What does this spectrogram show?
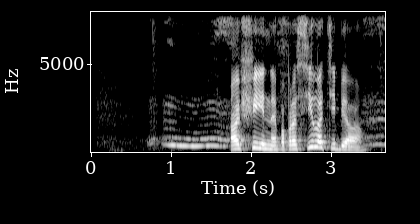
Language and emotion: Russian, angry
